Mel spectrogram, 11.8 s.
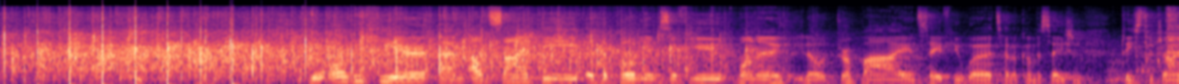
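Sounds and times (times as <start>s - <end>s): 
audience applause for the speakers at the close of a festival talk: 0.0s - 7.9s
speech: 3.1s - 11.7s.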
